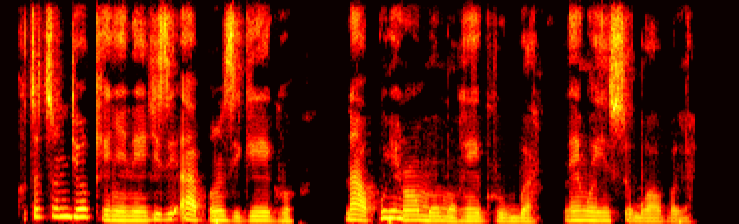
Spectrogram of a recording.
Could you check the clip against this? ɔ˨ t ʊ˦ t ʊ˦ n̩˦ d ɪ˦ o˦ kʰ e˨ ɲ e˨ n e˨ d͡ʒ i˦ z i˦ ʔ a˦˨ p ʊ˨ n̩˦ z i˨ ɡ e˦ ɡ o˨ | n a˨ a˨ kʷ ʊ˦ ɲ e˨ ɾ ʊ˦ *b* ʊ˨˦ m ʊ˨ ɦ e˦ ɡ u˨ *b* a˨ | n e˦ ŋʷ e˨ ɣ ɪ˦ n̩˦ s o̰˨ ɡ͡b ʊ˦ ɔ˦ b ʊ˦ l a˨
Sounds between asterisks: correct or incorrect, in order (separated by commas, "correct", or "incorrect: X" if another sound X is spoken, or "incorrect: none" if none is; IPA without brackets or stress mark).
incorrect: m, incorrect: ɡ͡b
